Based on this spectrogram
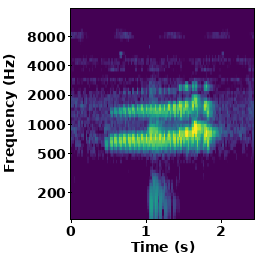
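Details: Small Amazonian owl, a night bird of the forest, giving a clean, rapid pulsed trill of about 1.5 seconds, with evenly spaced notes that swell slightly toward the end before stopping, in silence with no background noise.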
